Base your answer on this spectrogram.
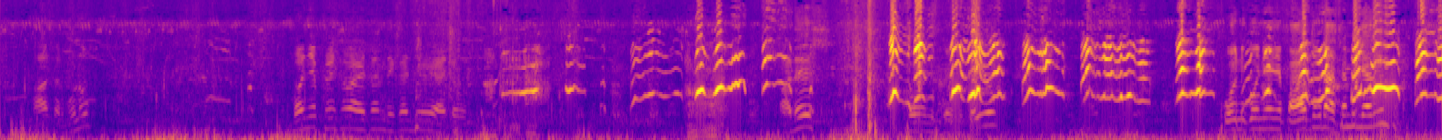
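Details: German Shepherd playing outdoors, producing rapid high-pitched whines and yelping cries, wavering and bursty, increasingly frequent in the second half, with a person's speech and low rumbling background noise.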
